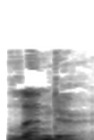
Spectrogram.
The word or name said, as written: lender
